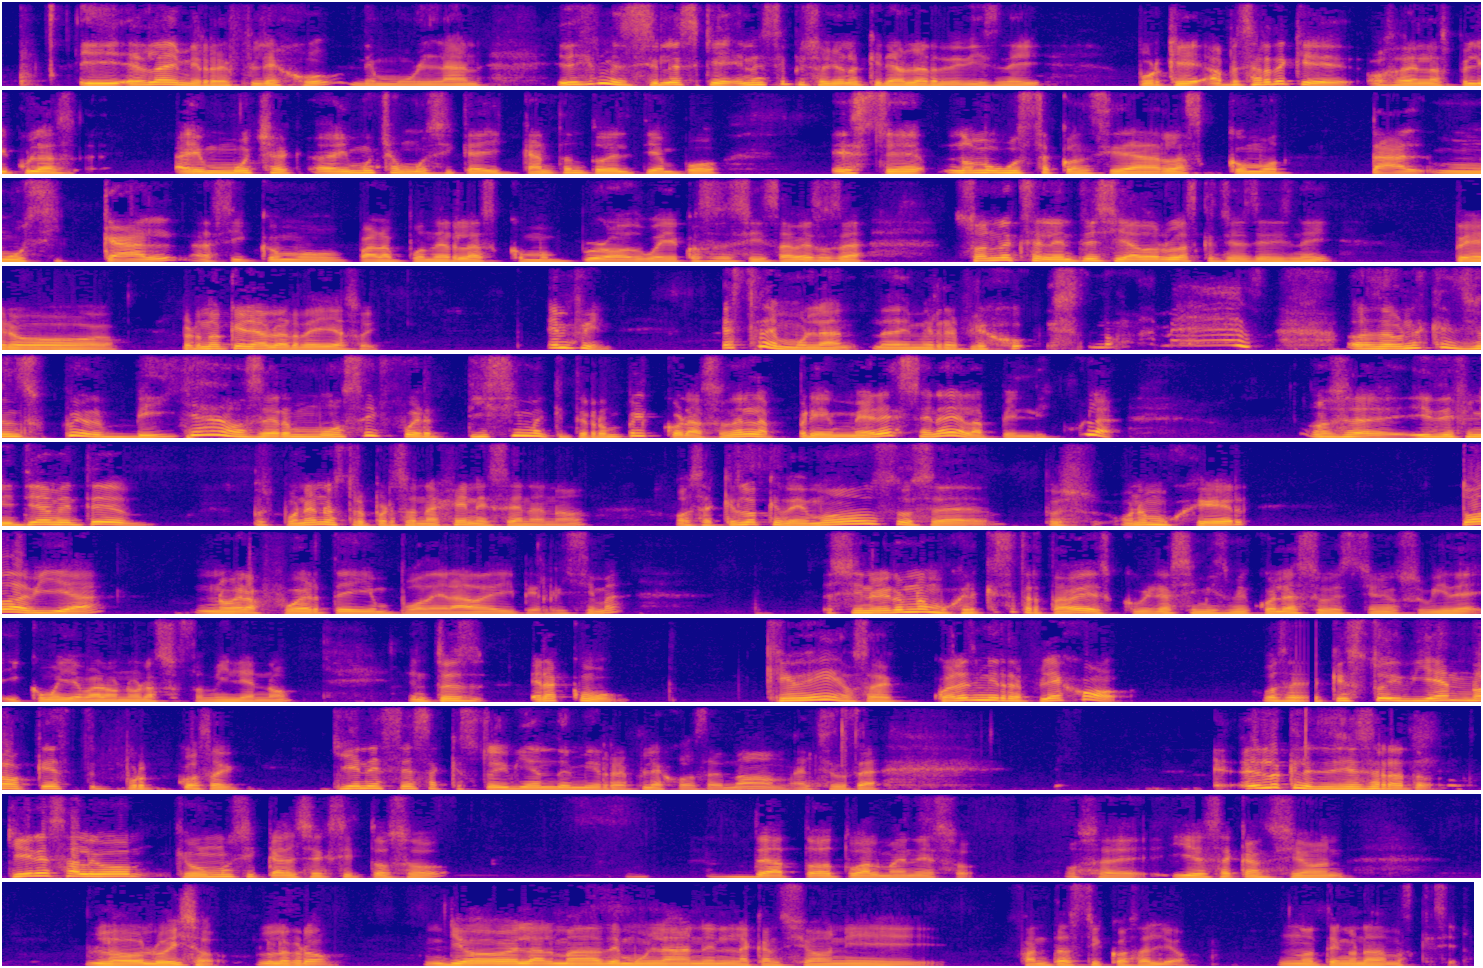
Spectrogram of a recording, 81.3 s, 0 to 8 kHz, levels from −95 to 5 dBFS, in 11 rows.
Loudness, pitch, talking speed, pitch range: -19 LUFS, 145 Hz, 185 wpm, 130-175 Hz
